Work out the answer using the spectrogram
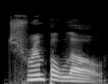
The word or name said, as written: trempealeau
